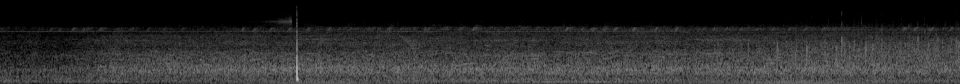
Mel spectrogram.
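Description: A crowd of spectators murmurs in the distance.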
